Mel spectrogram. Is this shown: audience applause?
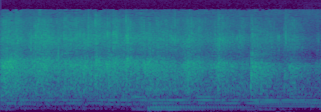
yes

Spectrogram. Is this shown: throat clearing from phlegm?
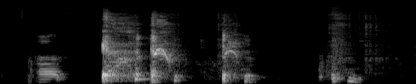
yes

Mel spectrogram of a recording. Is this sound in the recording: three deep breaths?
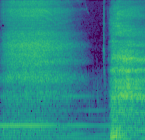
yes

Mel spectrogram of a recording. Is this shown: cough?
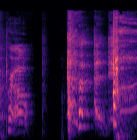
yes

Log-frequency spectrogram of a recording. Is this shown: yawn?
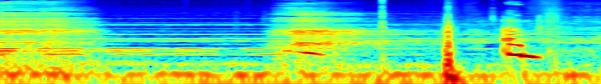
yes

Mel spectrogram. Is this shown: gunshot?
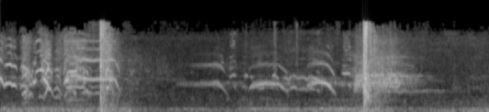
yes

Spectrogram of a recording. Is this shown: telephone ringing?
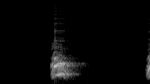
no

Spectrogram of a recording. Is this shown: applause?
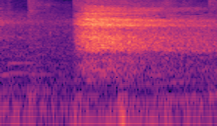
no

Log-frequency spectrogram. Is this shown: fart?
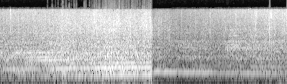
no

